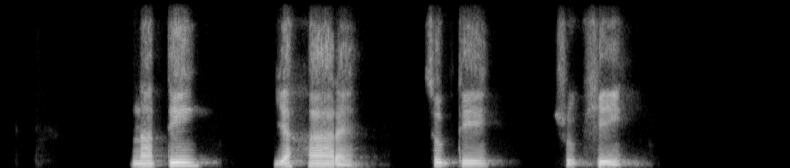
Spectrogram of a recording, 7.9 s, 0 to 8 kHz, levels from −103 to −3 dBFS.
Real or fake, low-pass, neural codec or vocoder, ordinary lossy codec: fake; 7.2 kHz; codec, 16 kHz in and 24 kHz out, 1 kbps, XY-Tokenizer; Opus, 32 kbps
